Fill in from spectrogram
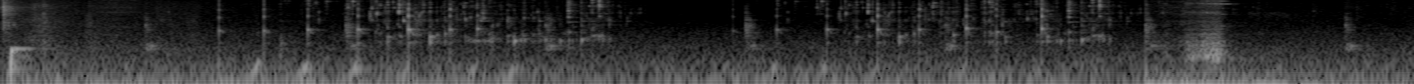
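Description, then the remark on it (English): Wine pours into a glass with a bubbling, trickling gurgle and small clinking drips, fairly quiet, running steadily for several seconds with no voices. “A glass of wine? Oh, yes.”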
